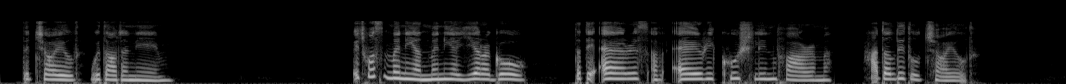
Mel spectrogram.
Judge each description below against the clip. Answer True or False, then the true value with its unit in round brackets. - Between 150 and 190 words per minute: False (135 wpm)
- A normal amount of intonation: True (3.4 semitones)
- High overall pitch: True (230 Hz)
